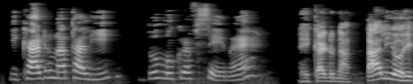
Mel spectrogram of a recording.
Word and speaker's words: Natali: É Natali. Natali. Natali, é a segunda sílaba que é a mais alta, Natali.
